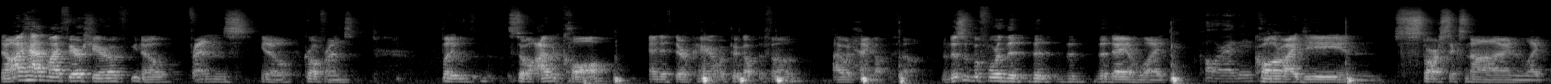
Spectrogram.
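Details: Stuttering since childhood in an adult man; he had speech lessons from grade school until about high school and says he still sometimes struggles to get words out.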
